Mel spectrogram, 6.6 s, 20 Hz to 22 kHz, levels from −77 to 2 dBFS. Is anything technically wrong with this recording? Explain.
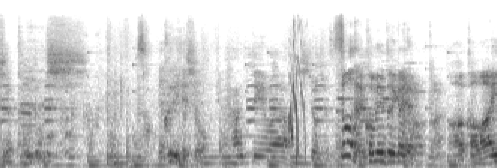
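No, nothing is technically wrong with this audio.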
